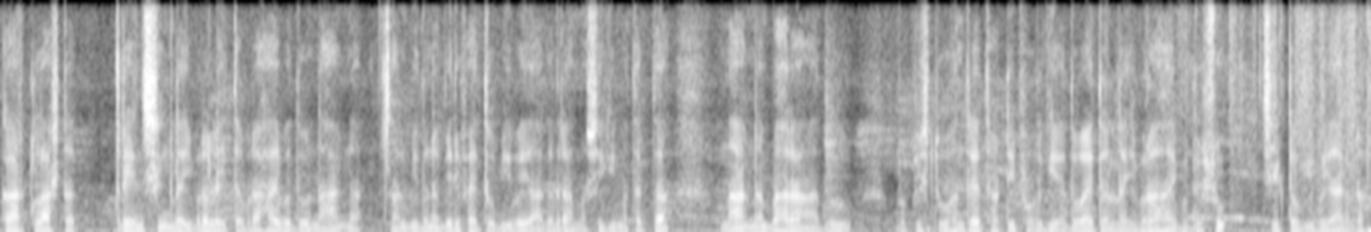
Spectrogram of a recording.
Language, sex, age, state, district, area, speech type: Manipuri, male, 45-60, Manipur, Churachandpur, rural, read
